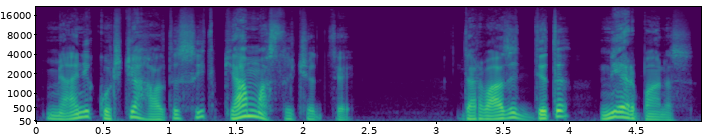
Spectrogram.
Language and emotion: Kashmiri, angry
